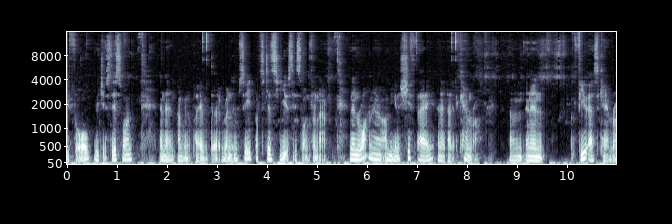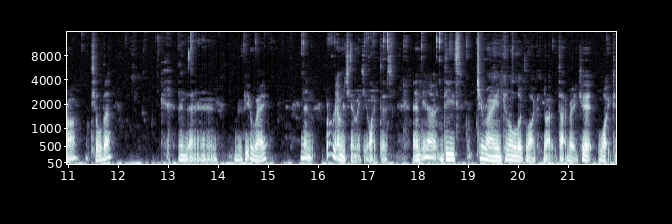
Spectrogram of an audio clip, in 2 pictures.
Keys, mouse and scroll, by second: 0.0 click, 2.7 click, 4.4 middle click, 4.6 middle click, 6.8 shift+a, 13.3 shift+`, 17.8 click, 18.7 shift+middle click, 19.0 scroll up 1.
